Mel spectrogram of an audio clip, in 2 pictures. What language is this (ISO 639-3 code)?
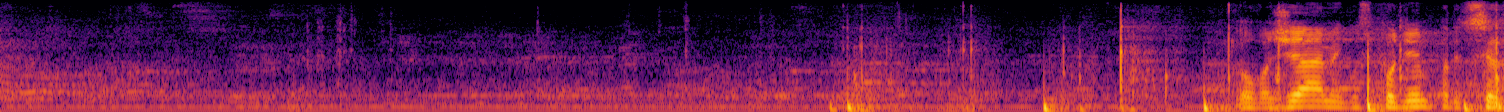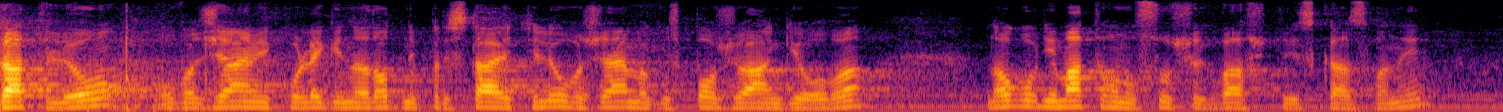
bul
